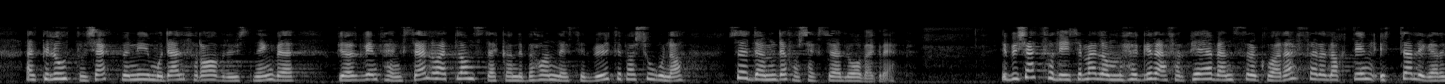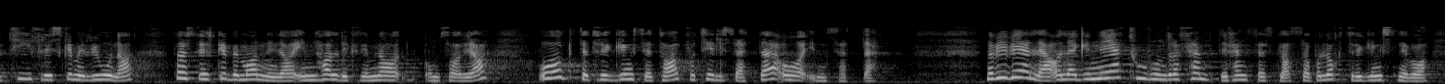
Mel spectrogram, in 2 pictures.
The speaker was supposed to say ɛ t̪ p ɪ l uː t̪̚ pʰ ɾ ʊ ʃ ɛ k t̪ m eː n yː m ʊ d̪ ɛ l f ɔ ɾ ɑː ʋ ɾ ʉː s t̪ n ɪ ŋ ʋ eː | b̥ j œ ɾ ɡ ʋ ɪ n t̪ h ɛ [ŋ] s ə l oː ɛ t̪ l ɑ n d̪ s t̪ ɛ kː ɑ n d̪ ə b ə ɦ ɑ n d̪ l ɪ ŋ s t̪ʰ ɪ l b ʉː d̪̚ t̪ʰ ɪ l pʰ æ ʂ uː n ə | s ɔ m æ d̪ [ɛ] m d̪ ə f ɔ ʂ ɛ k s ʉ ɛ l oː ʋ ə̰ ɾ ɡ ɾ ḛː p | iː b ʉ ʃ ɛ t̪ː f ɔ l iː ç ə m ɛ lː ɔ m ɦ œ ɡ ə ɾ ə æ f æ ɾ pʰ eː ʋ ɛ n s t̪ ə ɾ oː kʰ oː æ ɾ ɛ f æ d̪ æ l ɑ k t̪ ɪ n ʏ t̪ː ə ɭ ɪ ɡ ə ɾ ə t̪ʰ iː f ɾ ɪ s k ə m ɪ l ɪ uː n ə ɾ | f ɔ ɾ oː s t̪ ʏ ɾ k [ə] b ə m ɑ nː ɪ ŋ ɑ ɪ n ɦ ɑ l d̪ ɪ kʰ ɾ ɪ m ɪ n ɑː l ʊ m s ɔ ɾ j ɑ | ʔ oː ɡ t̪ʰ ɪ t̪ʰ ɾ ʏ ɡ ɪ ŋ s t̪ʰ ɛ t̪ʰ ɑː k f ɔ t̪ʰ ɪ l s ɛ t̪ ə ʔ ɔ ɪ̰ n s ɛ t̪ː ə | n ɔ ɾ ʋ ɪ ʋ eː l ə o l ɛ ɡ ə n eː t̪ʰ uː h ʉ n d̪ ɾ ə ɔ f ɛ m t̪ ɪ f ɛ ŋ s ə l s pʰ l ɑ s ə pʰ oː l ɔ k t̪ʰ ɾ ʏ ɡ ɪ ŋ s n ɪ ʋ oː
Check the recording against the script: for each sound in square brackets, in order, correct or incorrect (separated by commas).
correct, incorrect, correct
